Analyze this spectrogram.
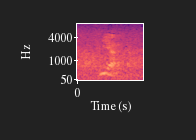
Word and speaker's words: Bianca: Am I saying it right? Is it Priyanka or Bianca? Bianca. Okay.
